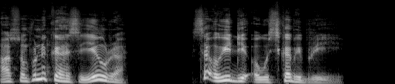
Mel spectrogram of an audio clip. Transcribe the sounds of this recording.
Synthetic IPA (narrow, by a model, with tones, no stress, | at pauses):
a˨sʊ̃˨mfʊ˦nʊ̃˦kʰã˨n˨sɪ˨jɛ̃˦wu˨ɾa̰˨ | sɛ˦o˨ji˦dɪ˨ʔɔ˨wu˨si̥˨kʰa˦bi˨bɾḭː˨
